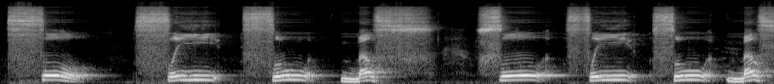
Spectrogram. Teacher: kalau sod itu sama makhrajnya dengan sin, yakni ujung lidah dengan gigi seri bawah, tetapi pangkal lidahnya diangkat.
